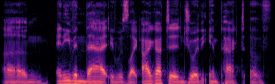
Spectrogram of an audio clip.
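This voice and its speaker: A man's voice: sits low, fairly even intonation, fairly quick, darkish tone, no echo, studio quality. A man hosting a casual interview podcast, talking and reading aloud as the host.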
